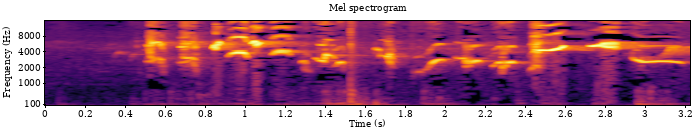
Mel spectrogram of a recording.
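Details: Oriental magpie-robin, the pied 'kacer poci' form, singing actively with a full 'isian' style of learned fill phrases: a fast, varied run of sharp whistles, chirps and trills with rapid pitch jumps, continuous after a brief silent start.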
